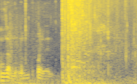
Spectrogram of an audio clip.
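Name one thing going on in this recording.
A gun fires loud blasts.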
